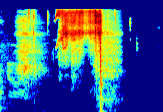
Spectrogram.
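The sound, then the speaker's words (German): A wet sucking hiss as a person draws air through a gap in their front teeth, ending in a sharp smack, made deliberately as an imitation of an old man's noise, lasting about a second. “Ja, ja die ziehen Luft durch die Schneidezahnlücke hier vorne.”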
